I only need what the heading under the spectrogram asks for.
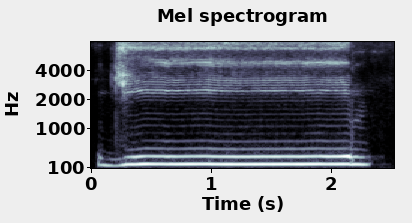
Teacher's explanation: অর্থাৎ সাদিদার হরফ শক্ত হবে এবং তিন আলিফ টান হবে। তিন আলিফ টান দিয়ে আমাদেরকে পড়তে হবে।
